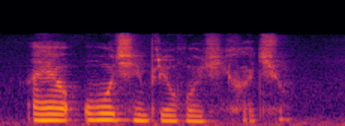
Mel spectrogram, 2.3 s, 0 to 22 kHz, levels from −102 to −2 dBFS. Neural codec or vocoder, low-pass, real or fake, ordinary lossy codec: none; 7.2 kHz; real; none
